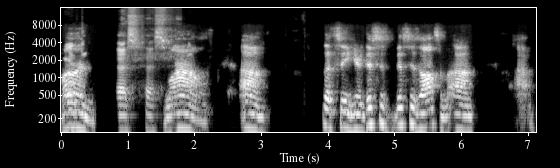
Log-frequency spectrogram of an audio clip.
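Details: Aphasia in a male speaker.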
